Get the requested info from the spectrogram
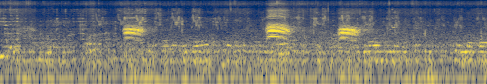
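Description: House crows cawing: three short, harsh caws, the middle one the loudest, from birds squabbling over a bowl of food.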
